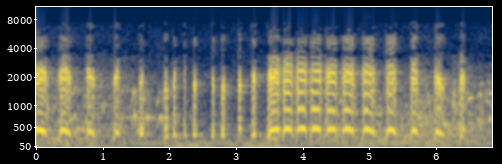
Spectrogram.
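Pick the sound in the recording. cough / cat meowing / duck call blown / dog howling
duck call blown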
